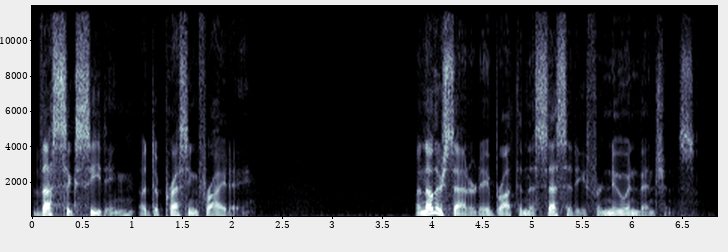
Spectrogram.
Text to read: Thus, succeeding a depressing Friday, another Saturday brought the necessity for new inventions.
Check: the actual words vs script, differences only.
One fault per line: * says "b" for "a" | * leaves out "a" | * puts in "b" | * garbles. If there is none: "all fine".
all fine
